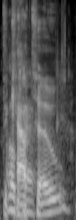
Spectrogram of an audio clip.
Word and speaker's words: Decoteau: For the listeners out there, it's spelled DECOTEAU. – Dakota. – Okay, that's a French spelling.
